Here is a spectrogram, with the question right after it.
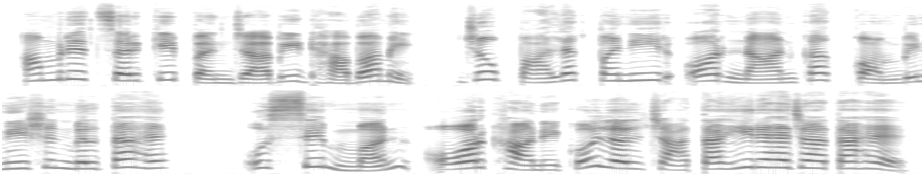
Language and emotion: Hindi, happy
